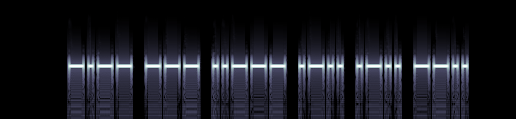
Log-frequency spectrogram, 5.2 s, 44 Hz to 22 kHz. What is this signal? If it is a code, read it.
Morse code, heard as a keyed tone, about 25 wpm, 700 Hz. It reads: YO2LLZ
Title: DXCC-100 Call Signs - 6 Characters - Repeated 2x - 25wpm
